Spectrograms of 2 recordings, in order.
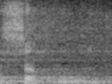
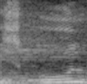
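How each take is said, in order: First: सकूल split as sa-kool with an extra vowel; wrong pronunciation. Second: स्कूल with a clean sk cluster, no vowel before it; correct pronunciation. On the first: Teacher mimicking the regional error for the class. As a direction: break सकूल into two syllables, sa-kool. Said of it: "वे बोलते हैं". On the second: Teacher showing students the right form, crisp and clear. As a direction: say स्कूल as one tight syllable, skool. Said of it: "हम बोलते हैं". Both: Shown as a demonstration.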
